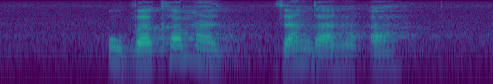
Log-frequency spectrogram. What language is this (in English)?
Venda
